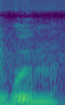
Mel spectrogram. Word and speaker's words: womb: It's spelled W-O-M-B. So, you know, the B is, the B is, I suppose it's silent, isn't it? You say womb. You don't say womb. Really, you say womb.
